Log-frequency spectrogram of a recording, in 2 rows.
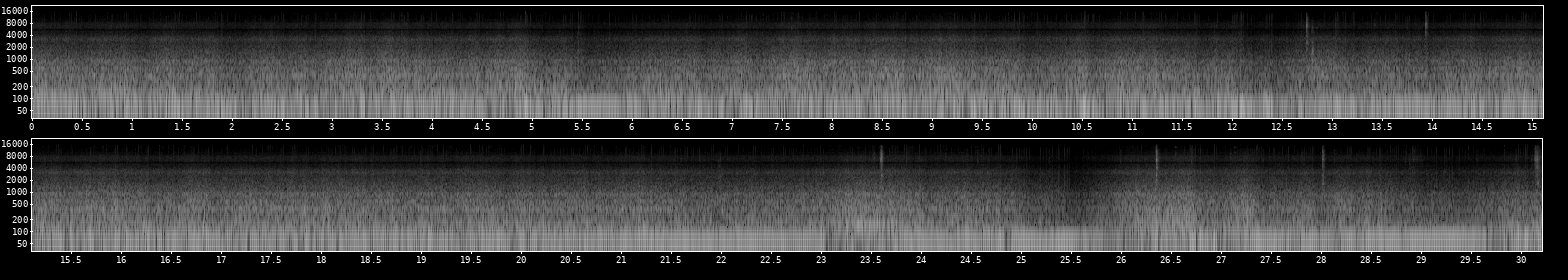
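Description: Steady road noise of a moving car: engine and tyre hum on a wet, slushy road, with a brief lull about 25 seconds in.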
